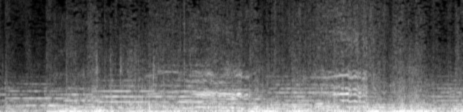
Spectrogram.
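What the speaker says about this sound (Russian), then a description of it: "Пустынные лошади." Desert horses in the Namib whinny and neigh repeatedly over a steady clatter of hooves, loud and close, with a rough outdoor background throughout.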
